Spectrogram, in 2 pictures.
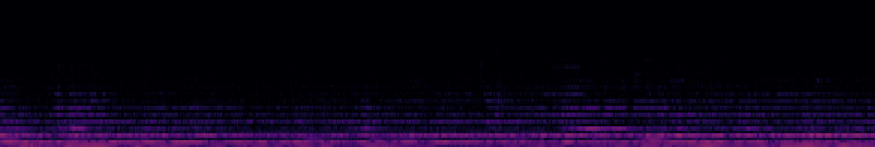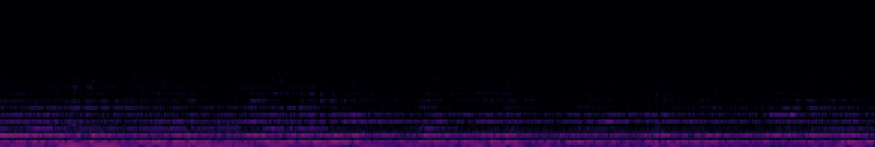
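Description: Electric string quartet holding one long sustained drone, a single steady pitch with bright overtones that does not change, getting slightly quieter towards the end.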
